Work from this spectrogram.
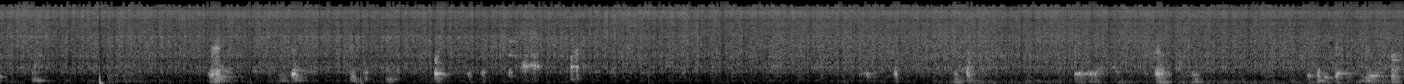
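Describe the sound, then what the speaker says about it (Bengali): Ginger paste fries in a pan for a vegetarian kochu shak dish, sizzling in a constant hiss while a spoon stirs it in repeated scraping strokes, close and clear with no talking. "আদা পেস্টটা দিয়ে দিলাম, দিয়ে একটু নাড়াচাড়া করবো।"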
